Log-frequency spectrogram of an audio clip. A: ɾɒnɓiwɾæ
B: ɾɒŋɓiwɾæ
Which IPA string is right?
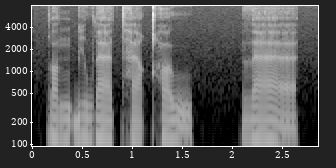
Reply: A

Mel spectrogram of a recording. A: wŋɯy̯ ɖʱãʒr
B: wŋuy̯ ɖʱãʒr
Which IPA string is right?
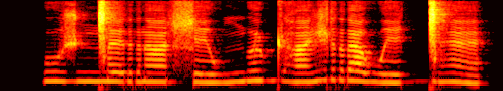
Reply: A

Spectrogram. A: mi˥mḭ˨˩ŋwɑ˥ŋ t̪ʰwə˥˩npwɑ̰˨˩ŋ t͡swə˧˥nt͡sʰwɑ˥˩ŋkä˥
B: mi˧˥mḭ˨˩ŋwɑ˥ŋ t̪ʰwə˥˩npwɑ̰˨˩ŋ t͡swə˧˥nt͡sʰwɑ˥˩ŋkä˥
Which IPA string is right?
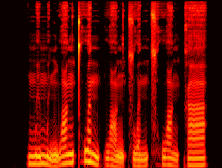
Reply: B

